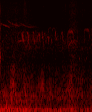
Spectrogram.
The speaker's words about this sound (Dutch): Even kijken, ik hoor een raaf. Ja, een raaf. Zo, dat heb die Hoor dat krok, krok, krok, krok, krok, krok.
